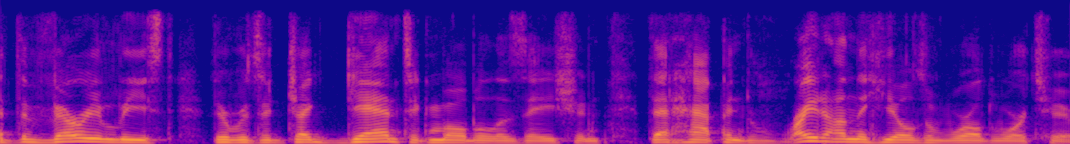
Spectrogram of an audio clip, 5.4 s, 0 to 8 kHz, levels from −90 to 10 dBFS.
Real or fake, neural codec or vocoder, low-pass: real; none; 7.2 kHz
